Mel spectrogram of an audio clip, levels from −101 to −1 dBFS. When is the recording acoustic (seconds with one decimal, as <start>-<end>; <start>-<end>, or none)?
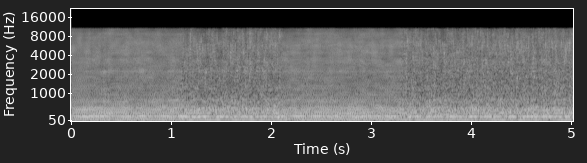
1.1-2.1; 3.3-5.0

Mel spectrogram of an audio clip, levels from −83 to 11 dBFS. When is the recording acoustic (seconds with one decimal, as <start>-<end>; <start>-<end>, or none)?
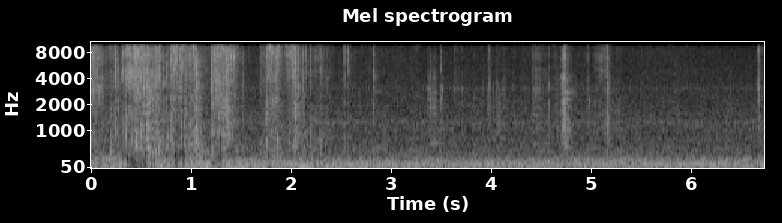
0.0-1.4; 3.3-5.4; 6.3-6.7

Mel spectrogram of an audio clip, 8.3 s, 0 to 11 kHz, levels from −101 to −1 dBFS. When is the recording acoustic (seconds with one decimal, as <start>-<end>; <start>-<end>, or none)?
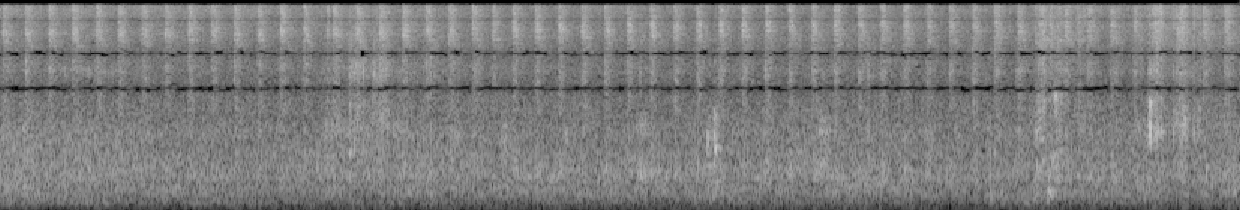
0.0-8.3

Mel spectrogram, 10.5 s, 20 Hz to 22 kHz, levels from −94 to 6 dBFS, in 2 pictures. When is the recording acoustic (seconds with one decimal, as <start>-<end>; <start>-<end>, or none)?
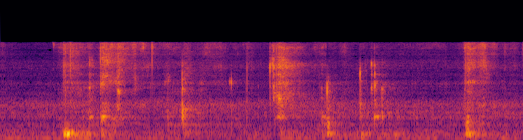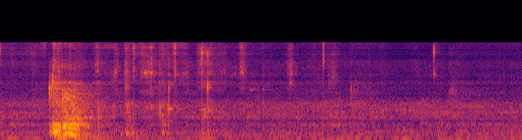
none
